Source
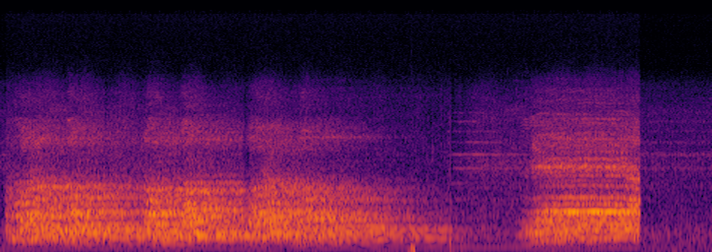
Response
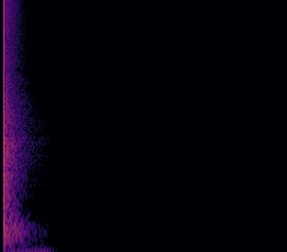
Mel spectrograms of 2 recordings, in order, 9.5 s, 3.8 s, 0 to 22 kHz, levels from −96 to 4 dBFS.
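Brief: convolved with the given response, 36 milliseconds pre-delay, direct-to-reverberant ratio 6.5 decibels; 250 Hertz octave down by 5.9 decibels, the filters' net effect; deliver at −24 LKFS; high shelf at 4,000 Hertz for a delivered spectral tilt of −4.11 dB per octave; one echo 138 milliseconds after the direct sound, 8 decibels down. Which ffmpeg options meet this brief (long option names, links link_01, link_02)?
-filter_complex "[0:a]equalizer=frequency=250:width_type=o:gain=-8,highshelf=frequency=4000:gain=5,aecho=1:1:138:0.398,asplit=2[link_01][link_02];[1:a]atrim=start_sample=2205,adelay=36[link_03];[link_02][link_03]afir=irnorm=-1:irlink=0,volume=-8.5dB[link_04];[link_01][link_04]amix=inputs=2:normalize=0,volume=5dB"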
